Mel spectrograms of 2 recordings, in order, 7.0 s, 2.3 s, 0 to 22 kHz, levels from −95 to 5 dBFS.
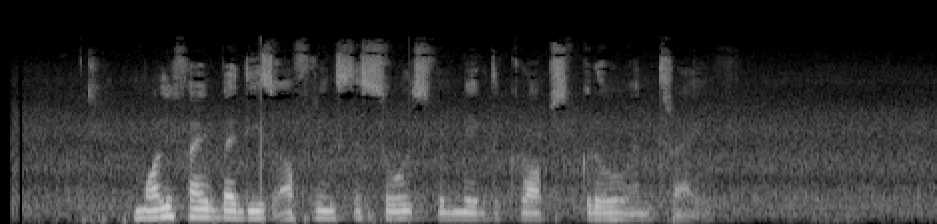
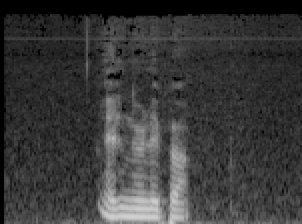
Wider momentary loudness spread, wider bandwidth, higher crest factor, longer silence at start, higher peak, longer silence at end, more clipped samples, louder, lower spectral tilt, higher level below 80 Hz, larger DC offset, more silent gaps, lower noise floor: first, 22 LU vs 11 LU; second, 10.5 kHz vs 16 kHz; about the same, 20 dB vs 16 dB; second, 0.4 s vs 0.75 s; second, -8 dBFS vs -4 dBFS; second, 0.15 s vs 0.85 s; neither; second, -26 LUFS vs -19 LUFS; second, -6 dB/octave vs -8 dB/octave; second, -62 dBFS vs -38 dBFS; neither; neither; second, -50 dBFS vs -54 dBFS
